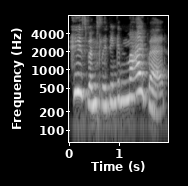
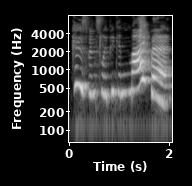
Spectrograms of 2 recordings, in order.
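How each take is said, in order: First: The voice is at a medium, moderate pitch. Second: The voice is high, small and squeaky. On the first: "in her middle-sized voice" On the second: "Squeaked Baby Bear in his tiny voice"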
